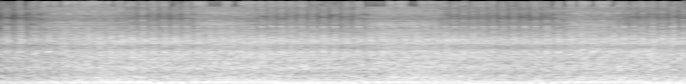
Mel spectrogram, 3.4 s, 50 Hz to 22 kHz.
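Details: 1967 VW Beetle air-cooled engine, revived after long storage with the valve train corrected, gives a lumpy idle with a steady low throb about twice a second; a rough knock on cylinder 1 pulses back through the carburetor. Cause suspected, not confirmed.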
